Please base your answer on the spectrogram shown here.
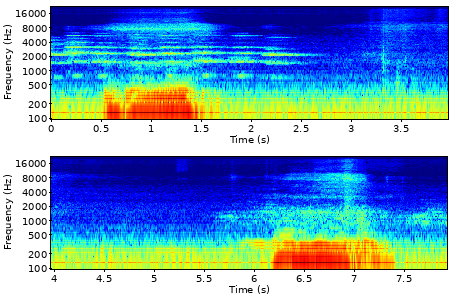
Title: Мопс устал и похрапывает / Tired Pug is sleping and snoring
